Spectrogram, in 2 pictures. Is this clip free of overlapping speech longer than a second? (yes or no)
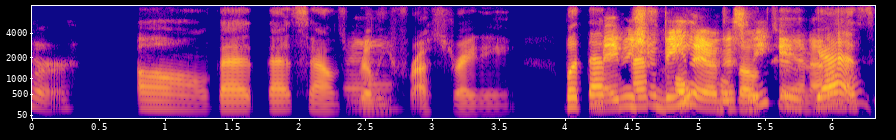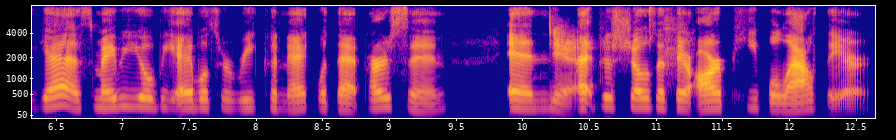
no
